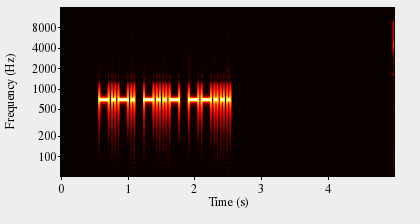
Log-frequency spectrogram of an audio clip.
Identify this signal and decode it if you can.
Morse code, heard as a keyed tone, about 25 wpm, 700 Hz. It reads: CX7
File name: Three Letter-Number Combinations - 25wpm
